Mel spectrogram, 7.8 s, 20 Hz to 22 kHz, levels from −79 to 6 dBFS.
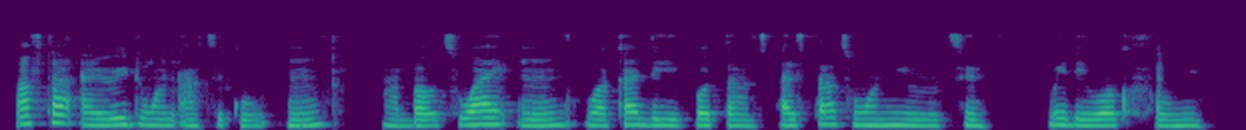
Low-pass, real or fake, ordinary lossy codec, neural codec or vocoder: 7.2 kHz; fake; none; codec, 16 kHz in and 24 kHz out, 2.2 kbps, FireRedTTS-2 codec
